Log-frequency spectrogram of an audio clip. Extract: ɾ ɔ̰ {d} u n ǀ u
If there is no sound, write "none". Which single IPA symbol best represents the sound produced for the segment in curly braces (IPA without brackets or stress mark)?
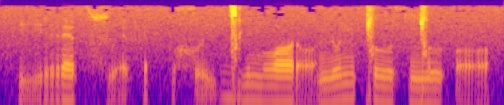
n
